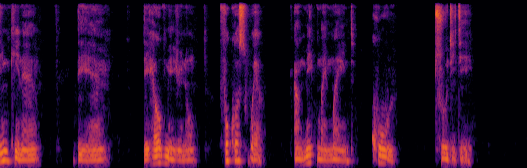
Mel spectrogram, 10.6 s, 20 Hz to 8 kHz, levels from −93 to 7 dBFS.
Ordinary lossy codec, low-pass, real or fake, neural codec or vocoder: none; 7.2 kHz; fake; vocoder, 44.1 kHz, 128 mel bands, Pupu-Vocoder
